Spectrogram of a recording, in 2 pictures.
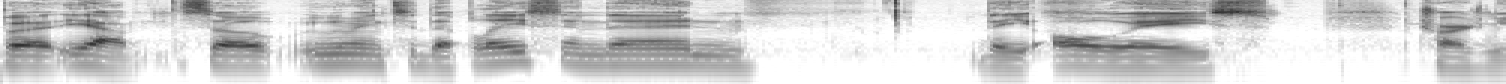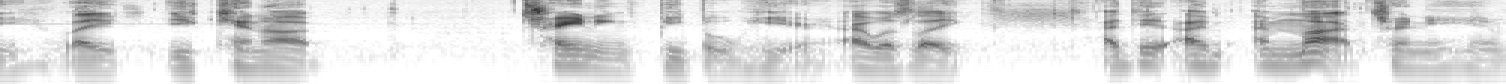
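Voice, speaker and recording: A dark, mellow tone in a Portuguese accent, with ordinary pitch variation, big swings in loudness and long, frequent pauses. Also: man, medium pitch for a man, fairly slow pace. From Brazil. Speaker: personal trainer. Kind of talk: casual podcast interview. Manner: halting, repeating words.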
